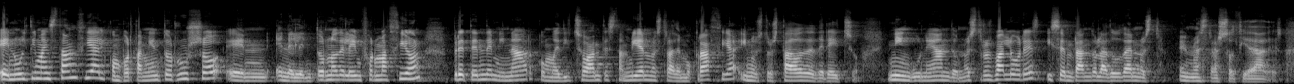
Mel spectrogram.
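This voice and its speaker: Hardly pausing, a woman talks at a fairly quick pace with lively intonation. Her pitch is medium, and there is noticeable background noise. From Spain, Toledo. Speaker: NATO public diplomacy coordinator, panelist. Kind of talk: conference panel talk. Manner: hesitant, many fillers.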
